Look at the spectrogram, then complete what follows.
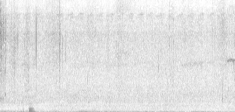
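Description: Outdoor background noise: a steady low rumble, as of wind and handling on the microphone, with a brief falling vocal sound about half a second in.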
